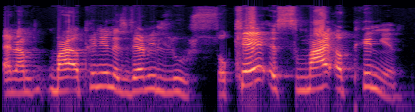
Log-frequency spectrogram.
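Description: A woman's voice: medium pitch, normal speed. A young woman in a casual podcast discussion, talking in slang and arguing her point assertively. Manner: slangy, assertive, devil's advocate.

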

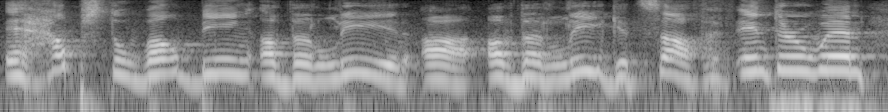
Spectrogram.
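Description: A man with a strikingly high voice taking part in a casual chat. He teases the others and jumps in with quick, pointed questions. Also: animated. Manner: teasing, interjecting with quick questions.

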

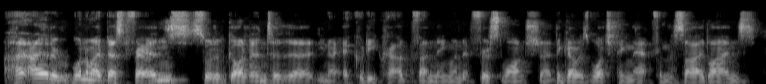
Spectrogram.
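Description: A man's voice: mid-range voice, fairly even intonation, a little fast, hardly any pauses, dark tone. A man with an American accent that carries a New Zealand tinge, chatting as a podcast guest and talking freely with lots of "um" and "uh" fillers. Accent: American with some New Zealand tinge. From United States. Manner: chatty, many "um" and "uh" fillers, upbeat. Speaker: startup founder guest. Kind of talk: casual podcast interview.

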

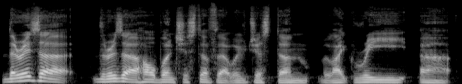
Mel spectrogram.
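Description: A man's voice: on the low side, normal speed, no room sound, clean studio sound. A man co-hosting a podcast in casual, rambling chat, often interrupting himself as he tells a story. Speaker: podcast co-host.

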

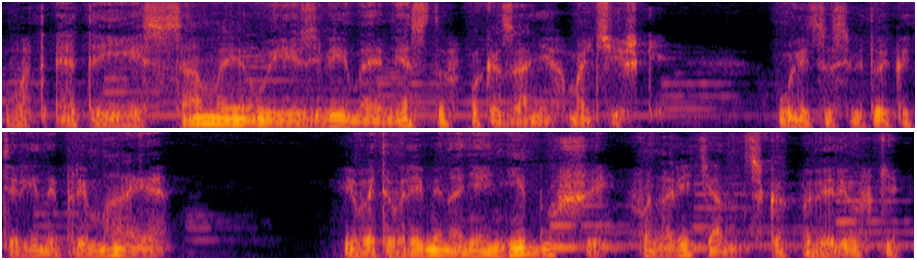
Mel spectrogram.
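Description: An actor playing a calm, methodical police investigator in a Soviet radio play, with a measured, probing, polite way of speaking. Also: male voice, deep voice, music in the background. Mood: reflective. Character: calm, methodical male police investigator questioning a young witness.

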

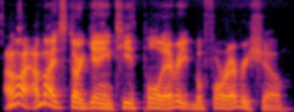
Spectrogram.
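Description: A man's voice: medium pitch, big pitch swings, fast, a bit bright, slightly rough, no room sound. A man co-hosts a casual chat, trading dry, understated jokes. His voice sounds close and dead, with no room around it. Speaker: podcast co-host.

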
